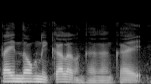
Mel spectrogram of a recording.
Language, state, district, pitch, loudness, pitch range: Kokborok, Tripura, Dhalai, 115 Hz, -18 LUFS, 100-130 Hz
